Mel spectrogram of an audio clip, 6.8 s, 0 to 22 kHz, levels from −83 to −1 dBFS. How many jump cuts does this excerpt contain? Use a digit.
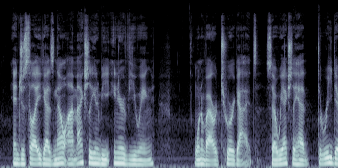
0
